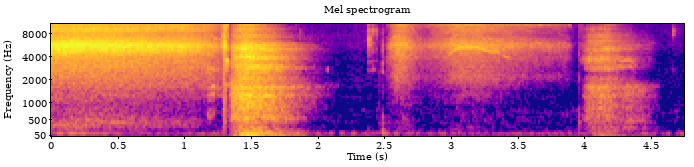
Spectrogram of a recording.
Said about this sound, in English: Okay, well, all together, really big breath in through the nose and out through the mouth.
